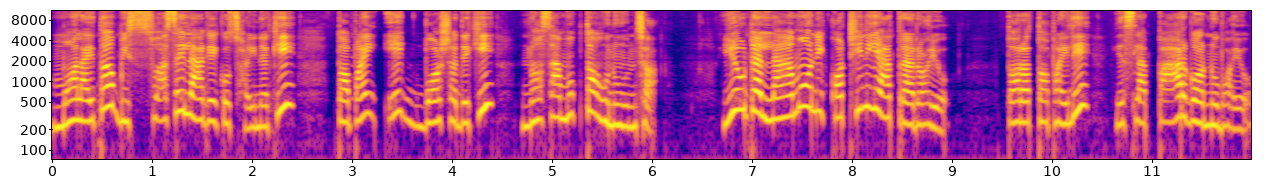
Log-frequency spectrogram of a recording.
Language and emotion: Nepali, surprised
